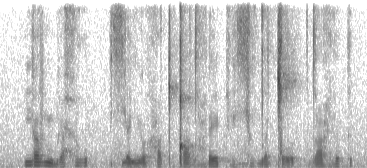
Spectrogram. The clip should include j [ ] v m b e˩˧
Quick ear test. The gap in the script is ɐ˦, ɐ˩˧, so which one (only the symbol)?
ɐ˦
